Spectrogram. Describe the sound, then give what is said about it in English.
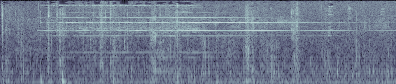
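A mobile phone rings with a steady, high electronic tone while its owner is out riding a horse, the horse's hooves clip-clopping in a regular rhythm underneath. Nobody speaks. “It's only my phone.”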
